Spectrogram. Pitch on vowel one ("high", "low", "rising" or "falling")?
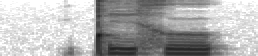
low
